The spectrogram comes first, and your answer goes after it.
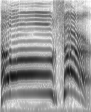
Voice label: "hello", Drill Sergeant; Worms Armageddon

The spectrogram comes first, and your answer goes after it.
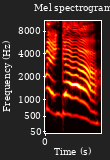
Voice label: "come on then", Hispanic; Worms Armageddon

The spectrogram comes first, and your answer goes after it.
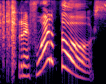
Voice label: "collect", Hispanic; Worms Armageddon

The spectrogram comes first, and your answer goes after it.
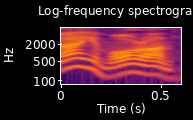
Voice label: "stupid", Irish; Worms Armageddon

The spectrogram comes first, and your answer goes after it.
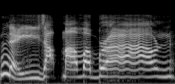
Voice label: drop, Speech, Geezer; Worms Armageddon

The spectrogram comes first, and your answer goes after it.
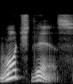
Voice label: "watch this", Stiff Upper Lip

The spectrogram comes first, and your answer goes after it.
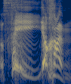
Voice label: "DRAGON PUNCH", Greek; Worms Armageddon

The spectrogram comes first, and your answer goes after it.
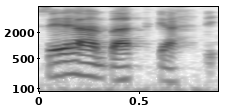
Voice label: "excellent", Finnish; Worms Armageddon

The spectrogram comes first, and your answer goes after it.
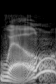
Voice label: "come on then", speech; Worms Armageddon

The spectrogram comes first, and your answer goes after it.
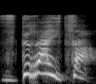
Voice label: TRAITOR, Speech, Polish; Worms Armageddon

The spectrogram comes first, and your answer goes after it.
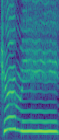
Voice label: "hello", Hungarian; Worms Armageddon

